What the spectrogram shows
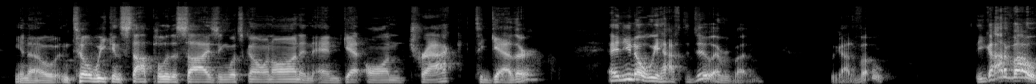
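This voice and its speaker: In a New Jersey accent, a man talks at a fairly quick pace. His tone is animated, with very wide pitch swings. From New Jersey (Atlantic City). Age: 50s. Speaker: talk show host and photographer. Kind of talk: live webcast monologue.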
